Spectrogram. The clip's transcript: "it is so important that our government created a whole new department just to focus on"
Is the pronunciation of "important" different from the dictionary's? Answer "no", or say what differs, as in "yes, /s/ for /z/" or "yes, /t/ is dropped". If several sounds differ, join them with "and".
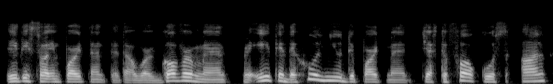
no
